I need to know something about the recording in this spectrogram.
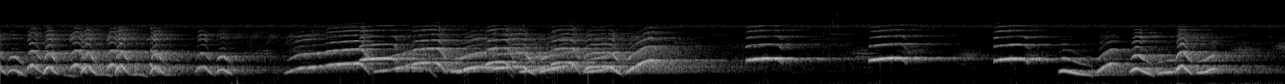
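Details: Western hoolock gibbons, a pair at play in the forest canopy of Hollongapar Gibbon Sanctuary, Assam, whoop and hoot as social and territorial calls. Bouncing arched whoops alternate with long, level, steady tones and short bursts of quick rising-falling notes.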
